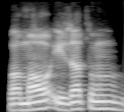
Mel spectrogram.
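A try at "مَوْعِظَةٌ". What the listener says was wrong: موعظۃ، شاید زوئے کو تھوڑا سا لمبا کر دیا گیا ہے. تو موعظۃ.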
